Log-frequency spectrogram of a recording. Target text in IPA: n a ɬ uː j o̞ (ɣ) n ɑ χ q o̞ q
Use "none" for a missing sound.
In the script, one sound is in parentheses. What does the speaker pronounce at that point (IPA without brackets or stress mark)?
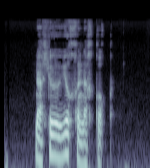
ʁ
